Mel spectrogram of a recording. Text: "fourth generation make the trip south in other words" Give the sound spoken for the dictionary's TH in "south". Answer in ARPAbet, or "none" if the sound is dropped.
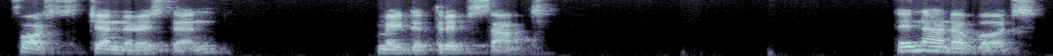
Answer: T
